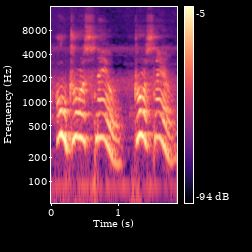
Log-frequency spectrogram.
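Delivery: high put-on boy's pestering; eager schoolboy. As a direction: mimic an excited boy making a request. Acts boy in other line begging.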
